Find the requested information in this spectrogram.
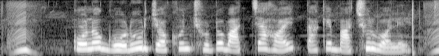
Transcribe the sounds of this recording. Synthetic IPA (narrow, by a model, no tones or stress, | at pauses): konoɡoɾuɾd͡ʑɔkʰont͡ɕʰoʈobatːɕaɦɔet̪akebat͡ɕʰuɾbɔle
